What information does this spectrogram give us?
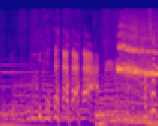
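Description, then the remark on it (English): A horse whinnies in a quavering, wavering call that breaks into a brighter, harsher stretch at the end, fairly loud, with no talking. “Ooh. horses.”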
